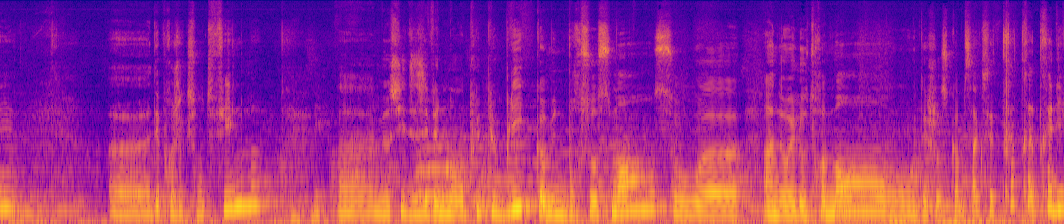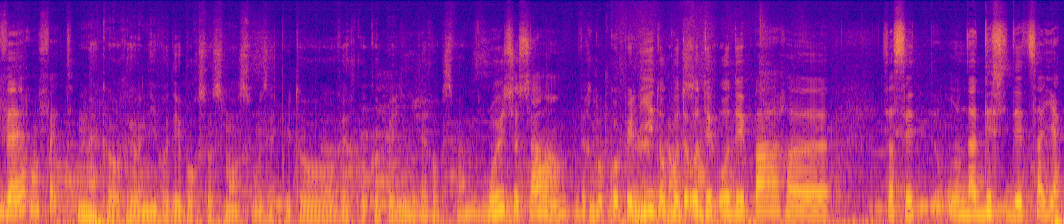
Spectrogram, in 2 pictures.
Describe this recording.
In Louvain-La-Neuve, there's a place called sustainable development house. This is a completely free access area where people can find various informations about environmental thematic. Books, workshops, seed, permaculture, there's a wide variety of goals. Completely in the heart of Louvain-La-Neuve, below an amphitheater, this house is a welcoming place. Aline Wauters explains us what is this special place and what can be found there.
